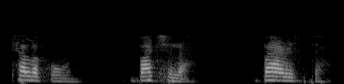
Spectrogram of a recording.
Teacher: three-syllable words that have the stress on the first syllable include telephone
